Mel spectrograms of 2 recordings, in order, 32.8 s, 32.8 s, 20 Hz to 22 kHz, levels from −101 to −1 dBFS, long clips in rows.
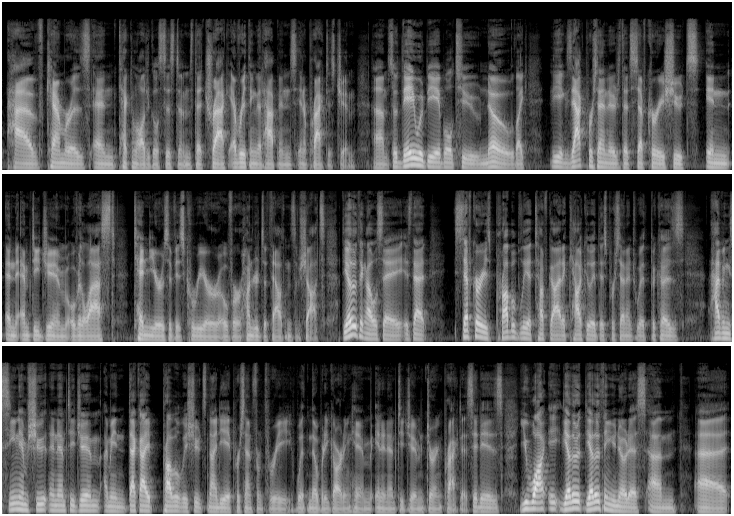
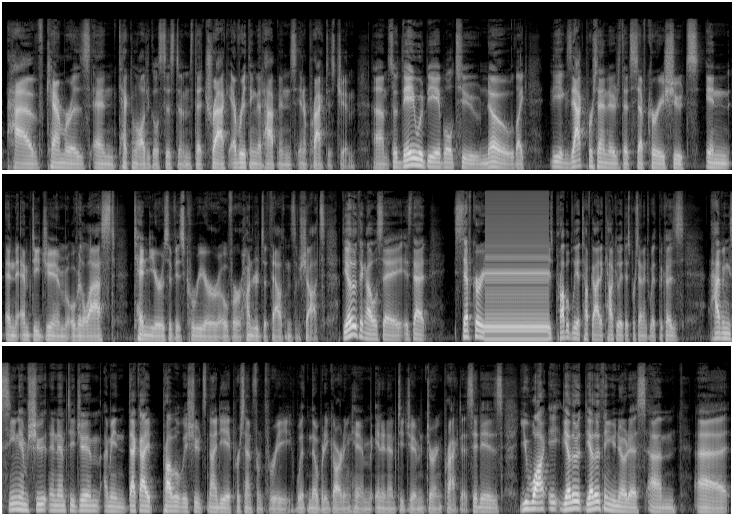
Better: first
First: none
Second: audio freezing; at 18 s for 1 s

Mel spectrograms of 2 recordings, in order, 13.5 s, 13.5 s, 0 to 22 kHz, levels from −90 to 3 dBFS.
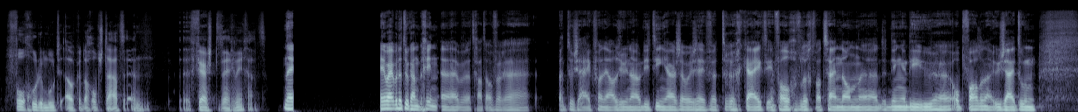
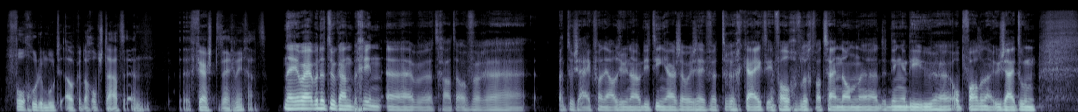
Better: second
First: audio freezing; at 3.5 s for 1 s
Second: none

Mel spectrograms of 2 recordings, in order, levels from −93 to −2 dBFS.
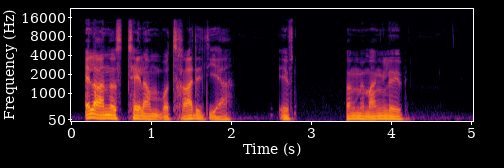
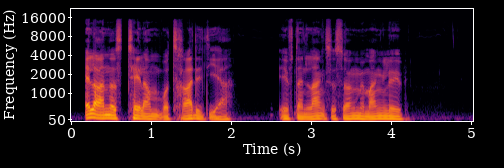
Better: second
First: audio cutting out; at 3 s for 0.5 s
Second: none

